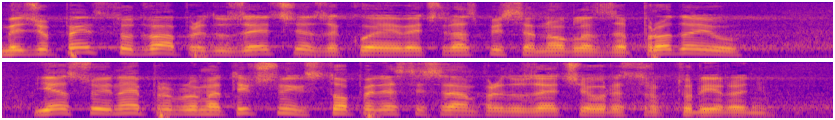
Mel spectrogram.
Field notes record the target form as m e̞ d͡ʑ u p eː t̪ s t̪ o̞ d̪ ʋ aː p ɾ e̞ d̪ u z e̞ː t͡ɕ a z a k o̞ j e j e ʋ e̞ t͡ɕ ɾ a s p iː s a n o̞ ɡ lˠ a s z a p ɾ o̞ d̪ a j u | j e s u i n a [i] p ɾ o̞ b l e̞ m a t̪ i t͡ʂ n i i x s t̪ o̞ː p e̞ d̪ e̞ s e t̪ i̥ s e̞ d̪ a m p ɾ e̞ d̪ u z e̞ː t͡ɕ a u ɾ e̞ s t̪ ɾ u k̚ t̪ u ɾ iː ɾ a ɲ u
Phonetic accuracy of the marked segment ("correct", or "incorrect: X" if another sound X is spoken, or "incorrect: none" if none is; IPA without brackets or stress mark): incorrect: j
